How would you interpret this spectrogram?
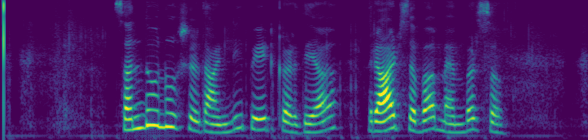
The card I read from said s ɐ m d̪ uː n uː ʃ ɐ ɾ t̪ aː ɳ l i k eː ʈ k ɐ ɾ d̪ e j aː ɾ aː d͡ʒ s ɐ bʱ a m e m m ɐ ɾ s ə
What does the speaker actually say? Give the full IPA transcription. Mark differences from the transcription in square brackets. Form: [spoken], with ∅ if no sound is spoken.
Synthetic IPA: s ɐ [n] d̪ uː n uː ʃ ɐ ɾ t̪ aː ɳ l i [p] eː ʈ k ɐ ɾ d̪ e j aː ɾ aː d͡ʒ s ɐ bʱ a m e m [b] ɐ ɾ s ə

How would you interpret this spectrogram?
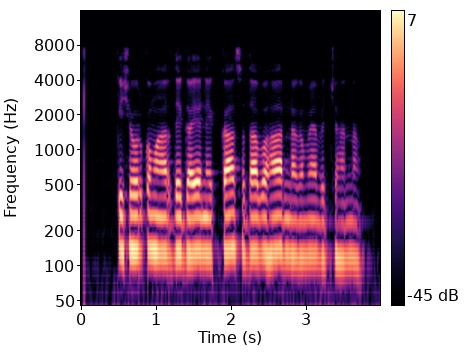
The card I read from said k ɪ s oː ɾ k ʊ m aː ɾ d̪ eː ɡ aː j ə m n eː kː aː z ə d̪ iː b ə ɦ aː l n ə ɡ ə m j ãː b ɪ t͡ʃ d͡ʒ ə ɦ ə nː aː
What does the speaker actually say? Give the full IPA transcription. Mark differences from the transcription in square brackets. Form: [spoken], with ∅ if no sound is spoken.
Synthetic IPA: k ɪ [ʃ] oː ɾ k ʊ m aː ɾ d̪ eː ɡ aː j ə [∅] n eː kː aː [s] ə d̪ [aː] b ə ɦ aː [ɾ] n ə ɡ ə m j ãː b ɪ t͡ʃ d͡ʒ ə ɦ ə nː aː

